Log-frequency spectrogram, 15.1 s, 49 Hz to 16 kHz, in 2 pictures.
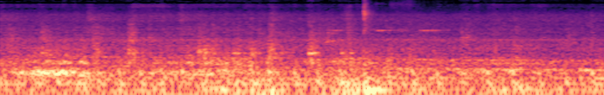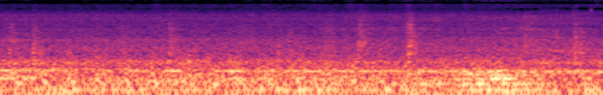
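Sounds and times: tram wheels rumbling on rail: 0.0s - 15.0s.

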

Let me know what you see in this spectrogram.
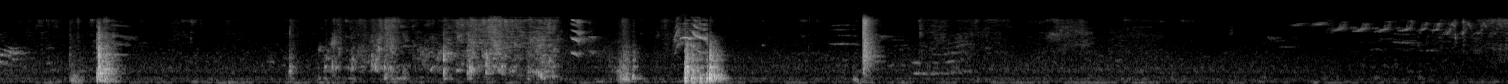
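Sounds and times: water sloshing in plastic bucket: 2.8s - 7.4s.

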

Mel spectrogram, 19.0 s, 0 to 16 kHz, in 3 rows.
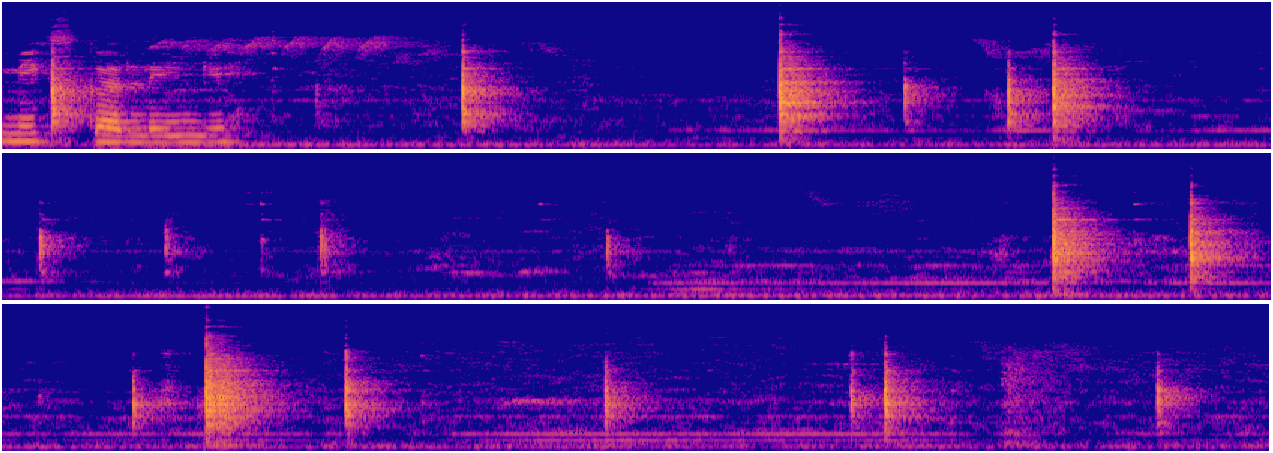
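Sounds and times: glass bowl clinking: 8.8s - 18.9s.

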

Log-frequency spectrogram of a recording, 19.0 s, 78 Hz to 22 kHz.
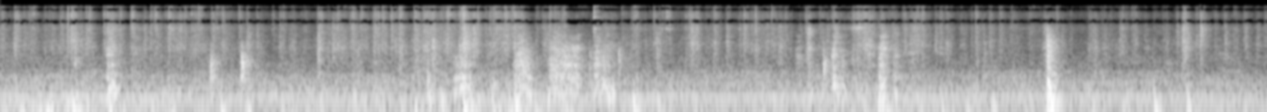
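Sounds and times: dog feet scuffing on tiles: 0.0s - 19.0s
dogs play noises: 0.0s - 19.0s.

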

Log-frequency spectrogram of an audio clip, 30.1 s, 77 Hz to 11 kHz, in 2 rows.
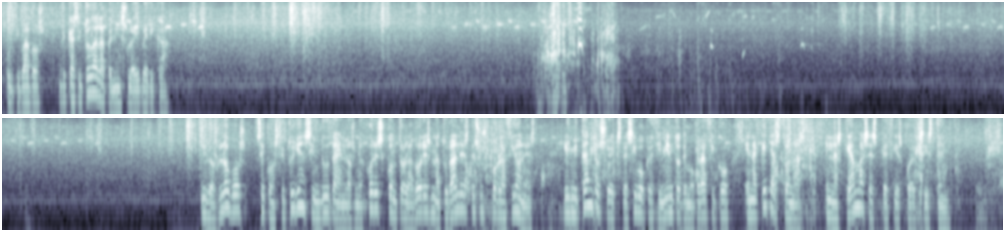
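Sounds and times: rustling of dry brush: 0.0s - 10.1s, 10.8s - 30.0s
wild boar grunting: 8.0s - 11.1s, 21.4s - 30.0s.

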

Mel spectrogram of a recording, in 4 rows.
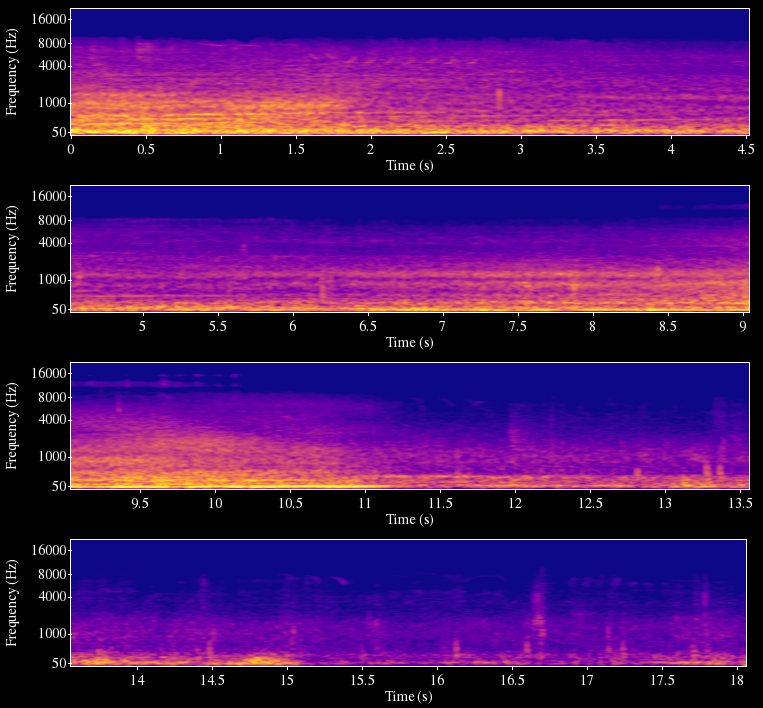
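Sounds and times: car driving past: 0.0s - 12.8s.

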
